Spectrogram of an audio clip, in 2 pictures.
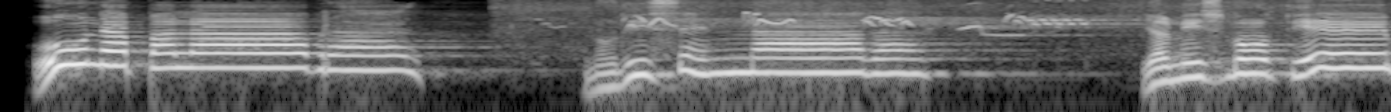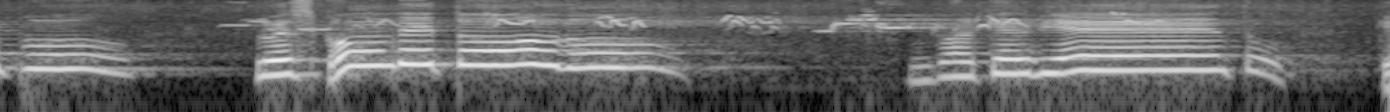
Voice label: spanish good morning ringtone

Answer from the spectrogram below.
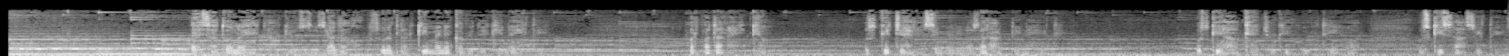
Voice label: romantic dialogue; veer zaara

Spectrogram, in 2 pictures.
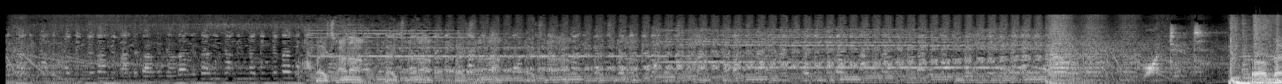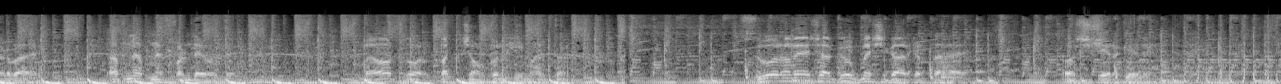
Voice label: dialogue ringtone; wanted

